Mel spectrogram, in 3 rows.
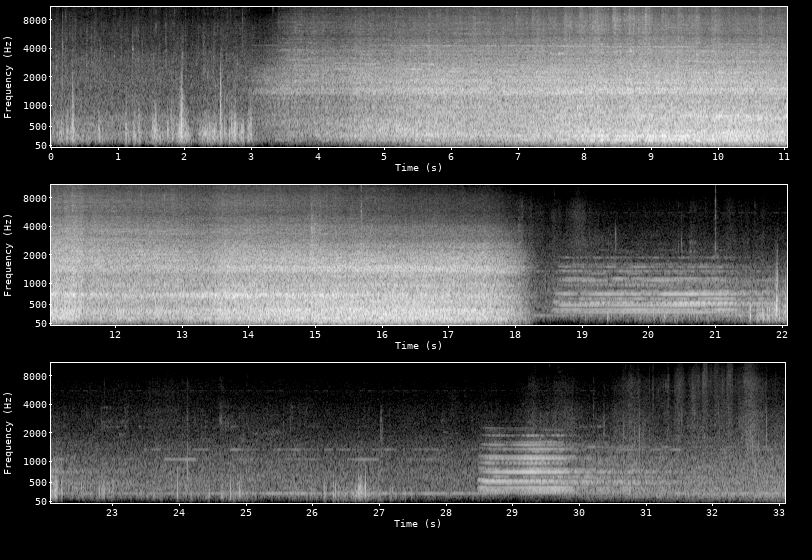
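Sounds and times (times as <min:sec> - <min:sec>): road rush: 0:00.0 - 0:18.3, 0:29.9 - 0:33.0
diesel locomotives running: 0:00.0 - 0:33.0
wind: 0:00.0 - 0:33.0.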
